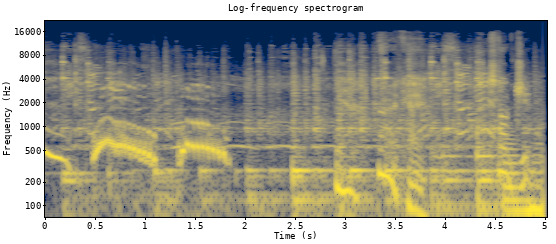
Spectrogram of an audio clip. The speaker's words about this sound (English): In the film. We don't know anything about the film yet. Right. Other than it's called Coco Crush. Right. This is a little bit of it here. It's like an owl.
